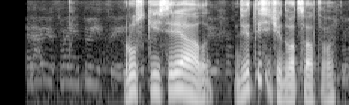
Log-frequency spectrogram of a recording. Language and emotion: Russian, positive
